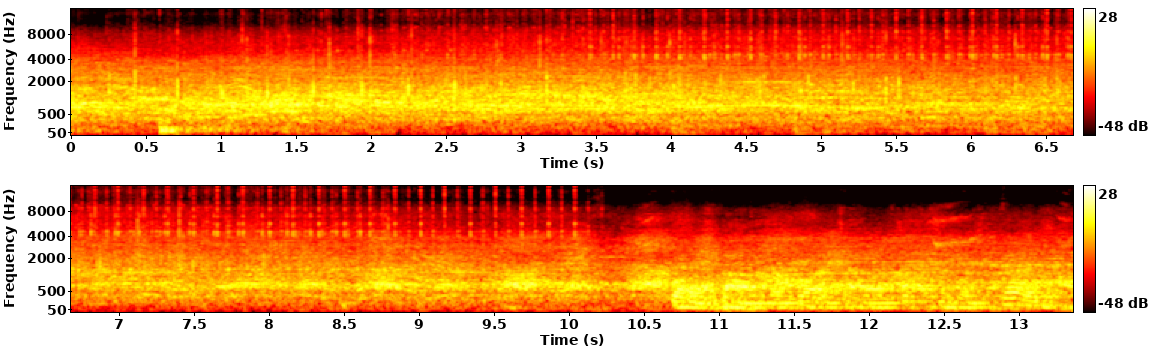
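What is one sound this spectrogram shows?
A large crowd cheers and shouts loudly in an echoing gym.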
